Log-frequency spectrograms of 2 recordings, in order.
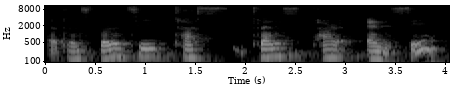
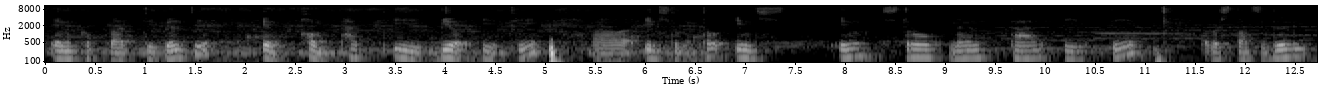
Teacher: place the stress on the third syllables from the last one.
